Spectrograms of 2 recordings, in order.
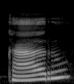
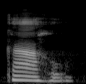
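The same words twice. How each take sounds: First: "caro" with a tongue-tap R, ending on a rise; single tapped R. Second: "carro" with an H-like R, KA-ho; double guttural R. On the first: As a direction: flick the tongue once on the R of "caro". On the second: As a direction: keep the tongue down on the RR of "carro". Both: Shown as a demonstration. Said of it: "Como fica diferente".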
